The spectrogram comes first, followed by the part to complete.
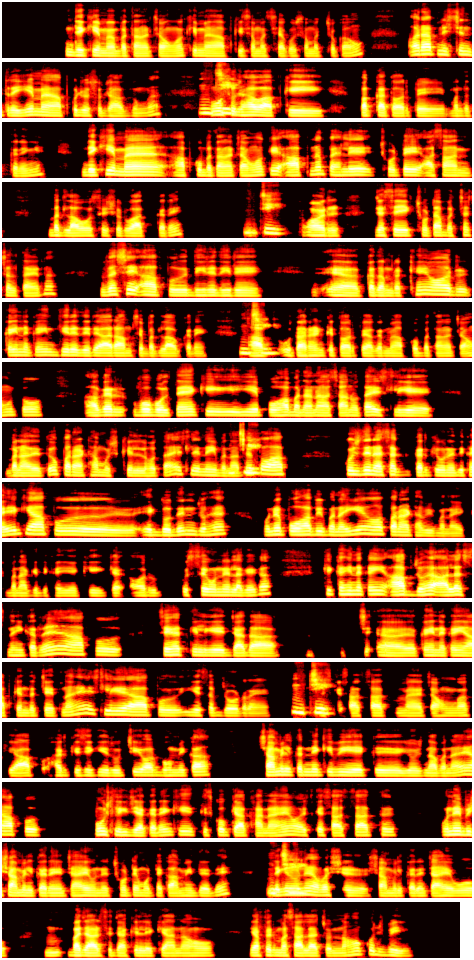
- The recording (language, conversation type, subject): Hindi, advice, बच्चों या साथी के साथ साझा स्वस्थ दिनचर्या बनाने में मुझे किन चुनौतियों का सामना करना पड़ रहा है?
- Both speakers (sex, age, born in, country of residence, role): female, 30-34, India, India, user; male, 25-29, India, India, advisor
- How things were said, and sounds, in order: none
